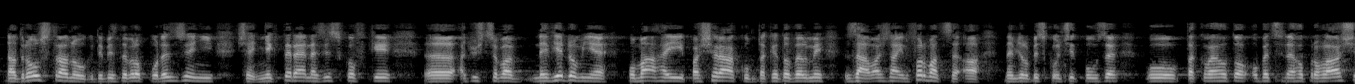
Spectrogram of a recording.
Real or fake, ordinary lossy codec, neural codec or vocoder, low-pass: real; none; none; 7.2 kHz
